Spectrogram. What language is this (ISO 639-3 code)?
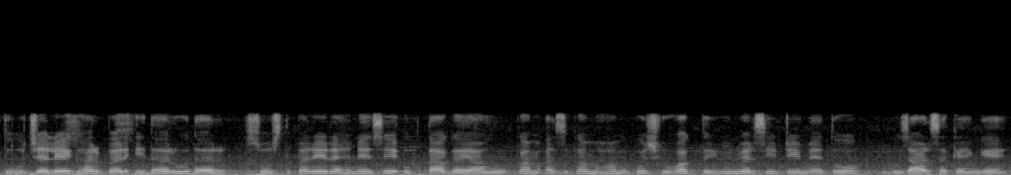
urd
